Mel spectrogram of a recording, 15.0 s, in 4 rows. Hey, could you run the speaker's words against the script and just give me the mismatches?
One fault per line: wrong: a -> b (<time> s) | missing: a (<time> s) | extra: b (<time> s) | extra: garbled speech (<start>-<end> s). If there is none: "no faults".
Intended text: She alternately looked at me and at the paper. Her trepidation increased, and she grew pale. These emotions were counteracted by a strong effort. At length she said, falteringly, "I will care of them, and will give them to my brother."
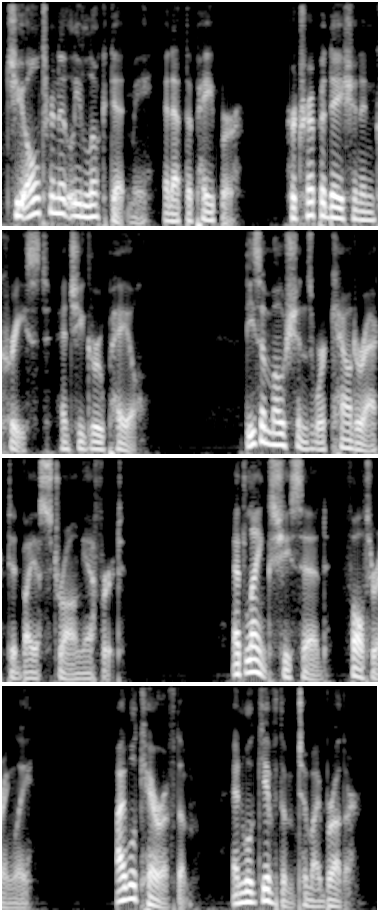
no faults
